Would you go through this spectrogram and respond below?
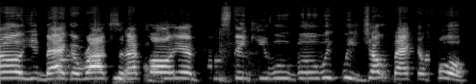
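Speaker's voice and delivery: ordinary delivery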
